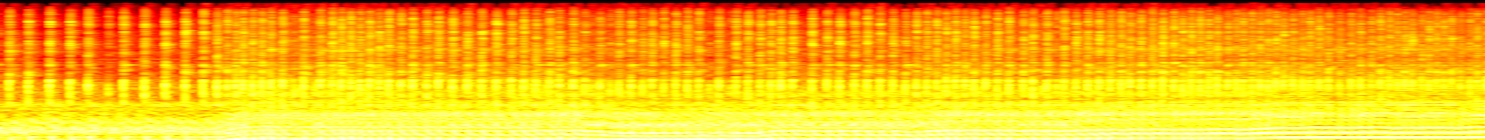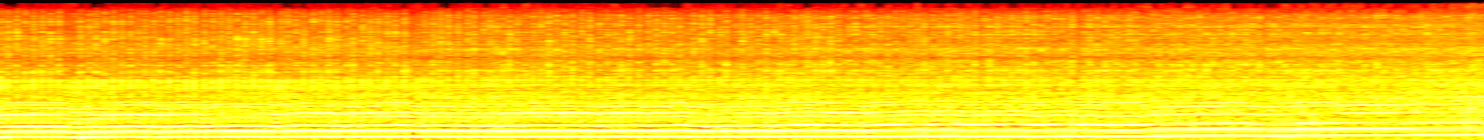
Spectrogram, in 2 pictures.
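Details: Chainsaw that would not rev, after carburetor adjustment and reassembly, before final fine tuning: clean two-stroke buzz climbing smoothly and evenly as the throttle opens, with no bogging. Normal revving.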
